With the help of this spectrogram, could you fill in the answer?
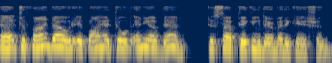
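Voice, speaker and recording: A woman with a fairly high pitch and a dark, mellow tone speaks at a moderate pace with ordinary pitch variation over a quiet background. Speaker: former Jehovah's Witness. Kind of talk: testimony. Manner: halting, many fillers.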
